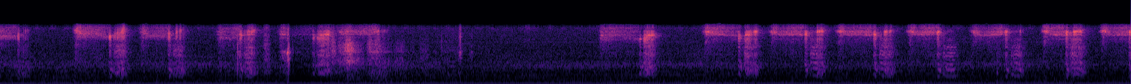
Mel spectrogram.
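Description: A sugar glider makes rough, breathy bursts of sound, short and scratchy, coming in uneven runs about twice a second. Between the bursts there is only a quiet room hush.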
